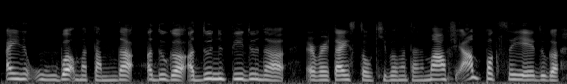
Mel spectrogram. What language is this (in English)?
Manipuri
